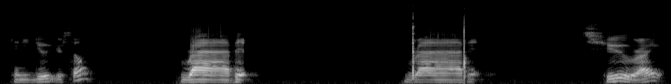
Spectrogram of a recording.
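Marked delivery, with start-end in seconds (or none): 1.8-2.6 "rabbit" loud, in two level beats; split into syllables. Shown as a demonstration. Teacher clapping syllables for children, "rabbit" split in two. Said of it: "Before we clap it". 4.0-4.8 "rabbit" in two level, stretched beats; split into syllables. Shown as a demonstration. Teacher letting children count, "rabbit" split in two. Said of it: "Before we clap it".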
